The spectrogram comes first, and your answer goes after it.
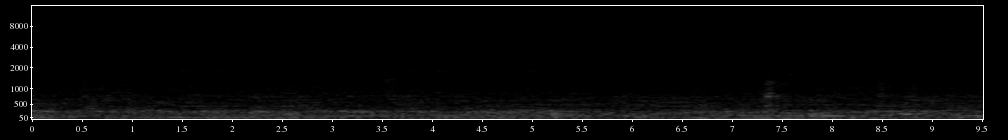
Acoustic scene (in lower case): elevator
